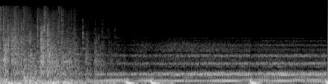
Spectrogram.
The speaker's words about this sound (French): Les pompiers enfoncent la porte.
